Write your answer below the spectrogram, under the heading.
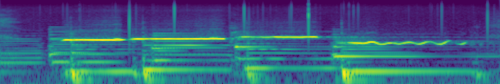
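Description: Someone whistles a slow tune in long, held notes, the last one wavering with a vibrato, over steady low instrumental chords that change roughly every second. No one speaks.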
